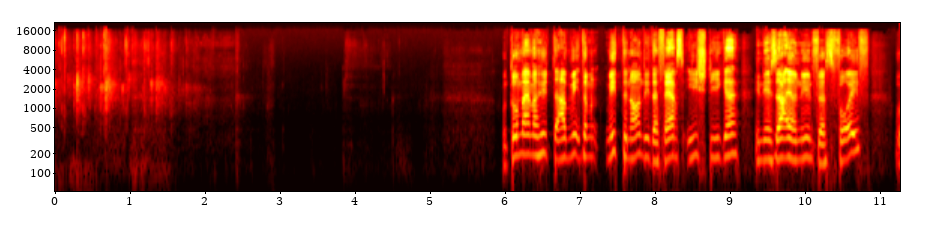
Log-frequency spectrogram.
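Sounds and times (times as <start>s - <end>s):
audience applause: 0.0s - 2.2s
speech: 6.0s - 11.2s.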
